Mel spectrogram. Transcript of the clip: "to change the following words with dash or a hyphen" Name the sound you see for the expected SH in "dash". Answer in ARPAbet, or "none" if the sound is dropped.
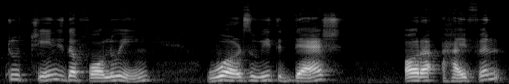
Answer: SH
